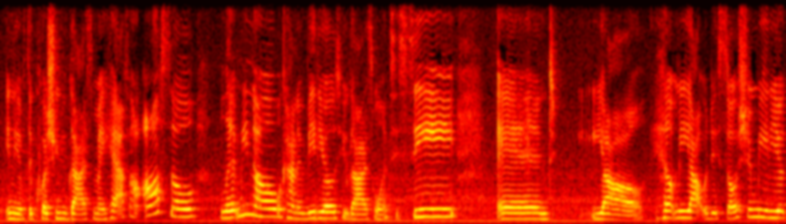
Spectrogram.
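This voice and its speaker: A woman's voice: medium pitch, fairly bright tone, slight background noise. A woman nurse, talking casually to her viewers in a chatty, folksy way with many fillers. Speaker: nurse vlogger. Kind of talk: casual informational vlog.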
